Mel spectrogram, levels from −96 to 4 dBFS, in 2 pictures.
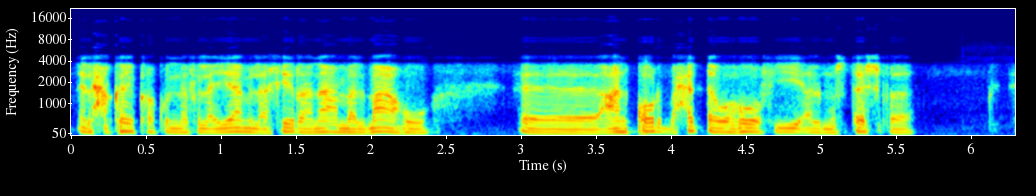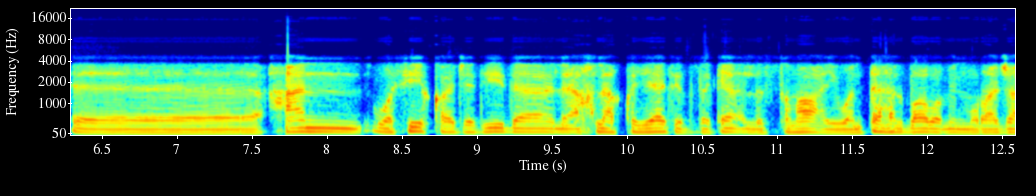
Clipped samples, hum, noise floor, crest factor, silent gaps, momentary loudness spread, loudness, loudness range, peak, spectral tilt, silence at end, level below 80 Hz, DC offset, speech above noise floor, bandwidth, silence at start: under 0.1%; none; -51 dBFS; 20 dB; none; 6 LU; -21 LUFS; 2 LU; 0 dBFS; -8 dB/octave; 0 s; -56 dBFS; under 0.1%; 30 dB; 6.4 kHz; 0.05 s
